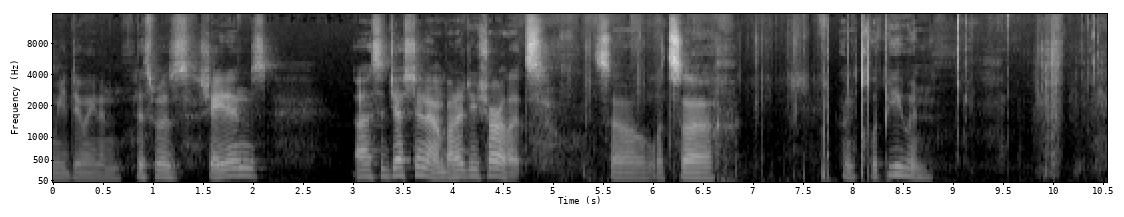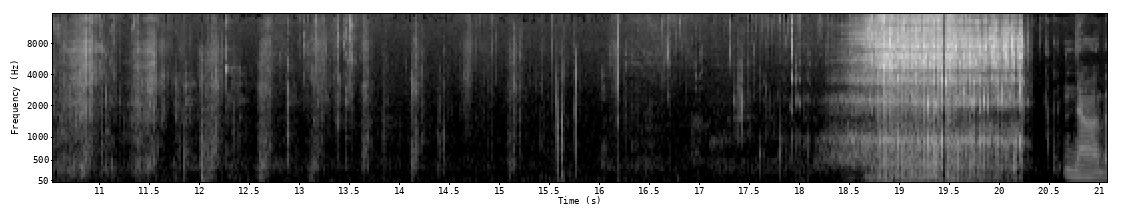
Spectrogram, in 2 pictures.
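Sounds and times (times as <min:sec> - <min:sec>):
crunching and chewing crisp food: 0:09.0 - 0:20.6.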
